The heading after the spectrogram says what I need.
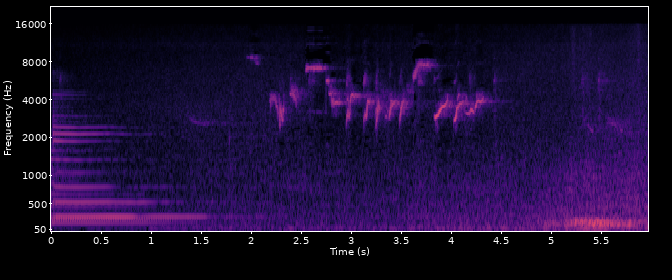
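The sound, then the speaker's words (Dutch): A European robin chirps in a quick run of many high, thin chirps and twitters lasting about two seconds, fairly faint against a quiet background. “Kijk, een roodborstje. Ja, lief, hè? Die zit de hele dag om me heen.”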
